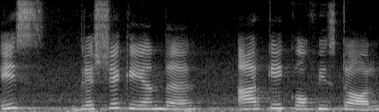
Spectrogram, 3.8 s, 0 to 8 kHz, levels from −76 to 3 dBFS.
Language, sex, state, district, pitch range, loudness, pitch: Hindi, female, Uttar Pradesh, Varanasi, 235-280 Hz, -20 LUFS, 255 Hz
